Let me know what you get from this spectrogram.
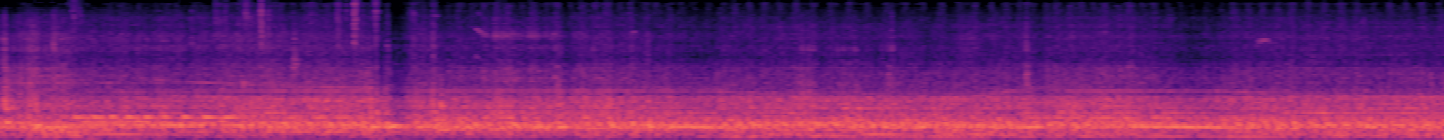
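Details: A steady vehicle engine rumble fills the clip with no animal calls.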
